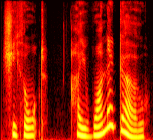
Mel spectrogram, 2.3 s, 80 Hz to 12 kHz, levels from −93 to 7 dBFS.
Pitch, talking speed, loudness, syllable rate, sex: 225 Hz, 130 wpm, -16 LUFS, 3.8 syllables/s, female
